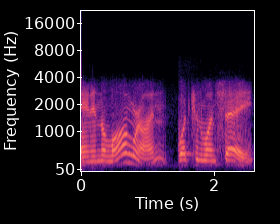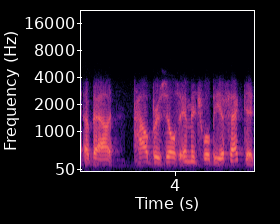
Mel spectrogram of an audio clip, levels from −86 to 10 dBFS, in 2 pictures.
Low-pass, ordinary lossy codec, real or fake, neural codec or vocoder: 7.2 kHz; AAC, 48 kbps; real; none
